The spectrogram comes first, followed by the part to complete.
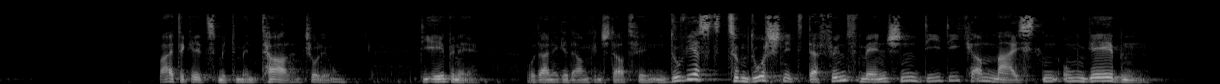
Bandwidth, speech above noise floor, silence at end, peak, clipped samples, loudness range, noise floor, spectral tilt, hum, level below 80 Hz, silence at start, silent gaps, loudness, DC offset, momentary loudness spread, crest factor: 11.5 kHz; 46 dB; 0.7 s; -14 dBFS; under 0.1%; 7 LU; -78 dBFS; -4 dB/octave; none; -76 dBFS; 1.6 s; none; -32 LUFS; under 0.1%; 12 LU; 20 dB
